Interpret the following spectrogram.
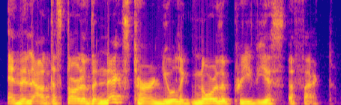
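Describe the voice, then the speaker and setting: A man's voice: a little high, fairly even intonation, fairly quick, fairly bright tone. A man narrating as game master of a casual tabletop game, laughing often between rulings.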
